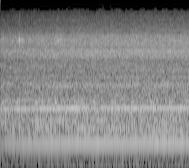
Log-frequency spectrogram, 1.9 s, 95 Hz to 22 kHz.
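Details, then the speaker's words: 80-year-old 240 V, 50 A kiln under new computer control, test program running: steady even electrical hum with low tone and fainter higher one, no buzzing or crackle, as SSR energizes elements for 5 seconds; normal heating element hum. "and that's the SSR, and the elements are heating inside the kiln. The elements are on."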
